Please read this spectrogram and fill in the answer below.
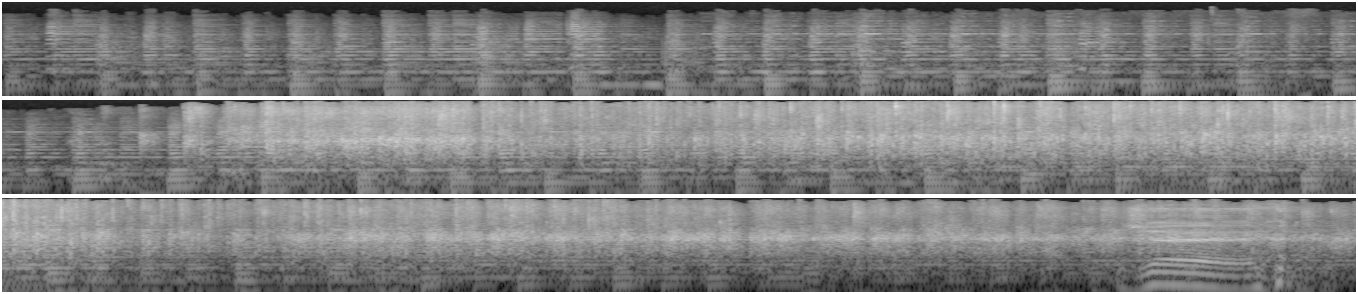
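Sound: audience applause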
